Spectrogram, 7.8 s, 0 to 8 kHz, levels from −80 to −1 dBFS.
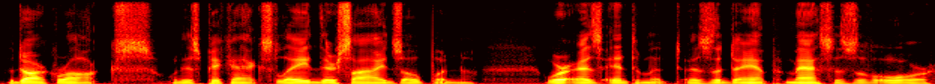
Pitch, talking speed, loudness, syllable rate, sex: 95 Hz, 145 wpm, -21 LUFS, 4.5 syllables/s, male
